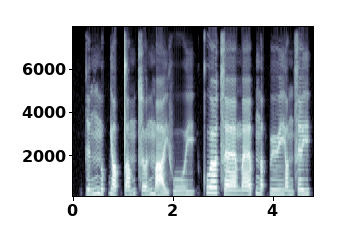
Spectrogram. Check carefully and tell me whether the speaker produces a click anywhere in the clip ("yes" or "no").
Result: no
